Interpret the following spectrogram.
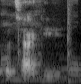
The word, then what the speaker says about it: Pataki: why I called it Pataki. And it's funny because it sounds like the American. Who's the? It's Italian dude, right? Pataki. Yeah. But it's pronounced the same way in Nigeria.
